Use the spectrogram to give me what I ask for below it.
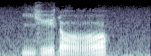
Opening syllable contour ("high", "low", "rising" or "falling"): rising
